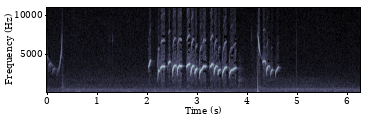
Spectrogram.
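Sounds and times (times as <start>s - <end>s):
Chatham Island tomtit song: 0.0s - 0.3s, 2.0s - 4.7s.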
